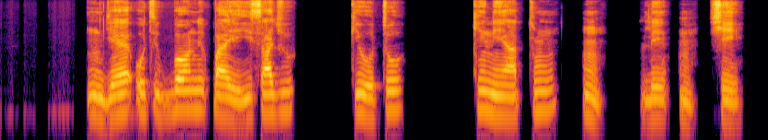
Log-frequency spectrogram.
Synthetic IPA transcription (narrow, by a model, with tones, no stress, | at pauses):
ñ̩˨d͡ʒɛ˨˦o˧ti˧ɡ͡bɔ˦nĩ˦k͡pa˧e˨ji˨˦sa˦d͡ʒu˦ | ki˦o˧to˦ | ki˦nĩ˧a˧tũ˦ | ñ̩˨ | le˧ñ̩˨ | ʃe˧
